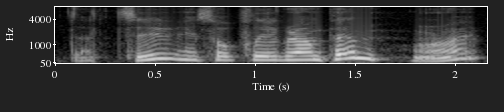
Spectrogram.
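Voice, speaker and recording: A man giving casual, unscripted hands-on narration as an electronics hobbyist, halting and half talking to himself as he works. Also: high-pitched, expressive, mellow, slightly rough. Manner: halting, muttering to himself while working.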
